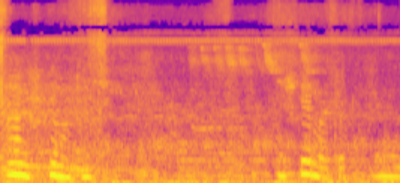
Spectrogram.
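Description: A person's voice: a few short, low-pitched syllables at the start and again about three seconds in, the words not made out.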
